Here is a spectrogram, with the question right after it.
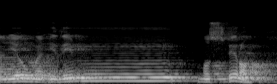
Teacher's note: طریقے سے پڑھیں گے، ذال نرمی سے پڑھا جائے گا، اور تنوین کے بعد میم آنے کی وجہ سے ادغام ہوا ہے، یہ ادغام ناقص ہے، مع الغنہ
